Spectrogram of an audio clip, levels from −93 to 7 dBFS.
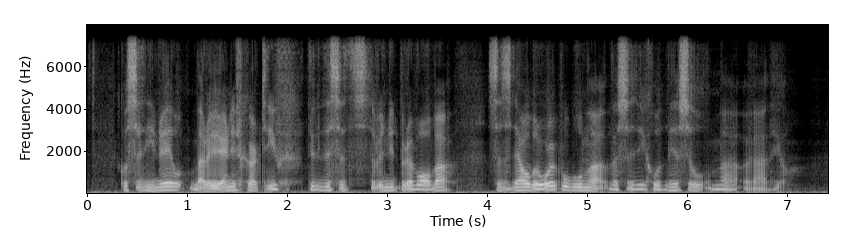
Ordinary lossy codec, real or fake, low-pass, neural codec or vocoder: none; fake; 7.2 kHz; autoencoder, 22.05 kHz, a latent of 192 numbers a frame, VITS, trained on many speakers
